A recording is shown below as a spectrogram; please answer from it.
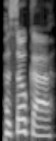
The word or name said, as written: pacoca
